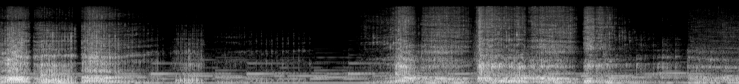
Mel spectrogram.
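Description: A big cat giving loud, rough calls in two groups of bursts, one at the start and another about four seconds in, over soft background music with held notes.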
